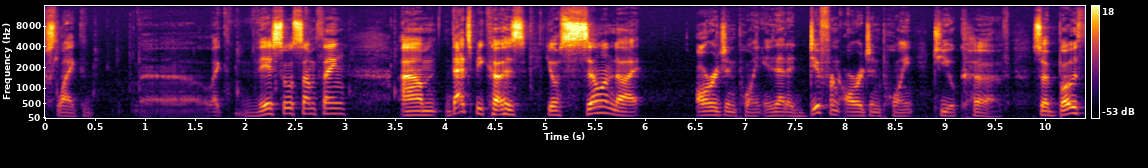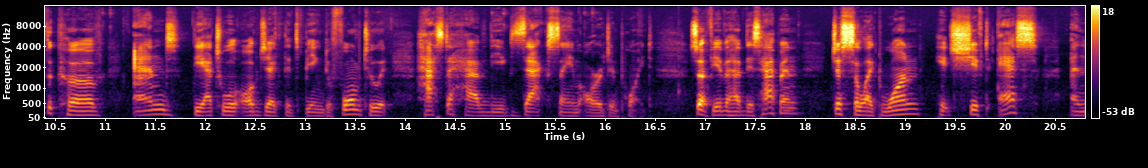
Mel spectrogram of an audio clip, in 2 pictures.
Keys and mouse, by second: 0.0-2.9 drag, 0.8 g, 2.1 g, 7.9-12.8 drag, 14.8-18.9 drag, 18.9 middle click, 19.8 shift+s.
